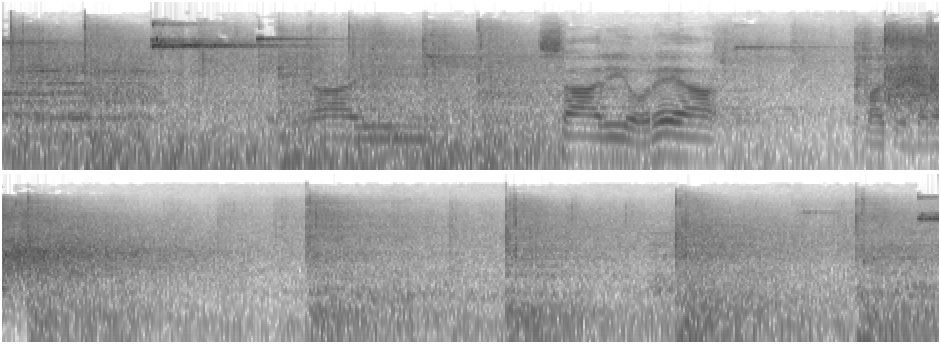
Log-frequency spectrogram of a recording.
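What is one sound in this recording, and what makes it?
A basketball bounces on the court with echoing thuds.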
